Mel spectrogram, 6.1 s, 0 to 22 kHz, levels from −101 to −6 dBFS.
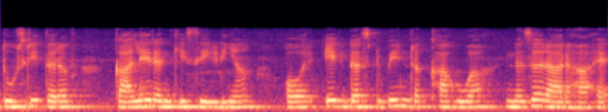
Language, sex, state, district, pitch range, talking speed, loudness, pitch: Hindi, female, Chandigarh, Chandigarh, 195-205 Hz, 150 wpm, -14 LUFS, 200 Hz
